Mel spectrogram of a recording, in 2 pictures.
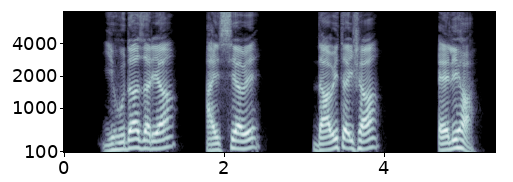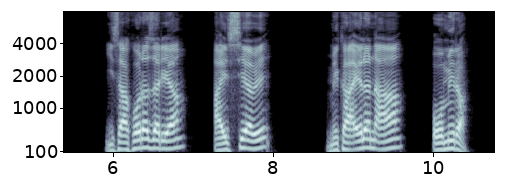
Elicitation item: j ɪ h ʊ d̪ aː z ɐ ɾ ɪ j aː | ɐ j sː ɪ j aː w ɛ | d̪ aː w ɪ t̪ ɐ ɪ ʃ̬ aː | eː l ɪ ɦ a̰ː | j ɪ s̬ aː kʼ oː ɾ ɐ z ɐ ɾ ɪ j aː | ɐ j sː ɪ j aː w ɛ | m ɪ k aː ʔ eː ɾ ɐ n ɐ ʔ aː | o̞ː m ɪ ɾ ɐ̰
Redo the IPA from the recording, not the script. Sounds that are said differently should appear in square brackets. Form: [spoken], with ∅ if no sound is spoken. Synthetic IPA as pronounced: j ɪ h ʊ d̪ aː z ɐ ɾ ɪ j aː | ɐ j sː ɪ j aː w ɛ | d̪ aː w ɪ t̪ ɐ ɪ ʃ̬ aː | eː l ɪ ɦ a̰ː | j ɪ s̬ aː [k] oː ɾ ɐ z ɐ ɾ ɪ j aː | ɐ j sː ɪ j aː w ɛ | m ɪ k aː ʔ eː [l] ɐ n ɐ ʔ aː | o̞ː m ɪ ɾ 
